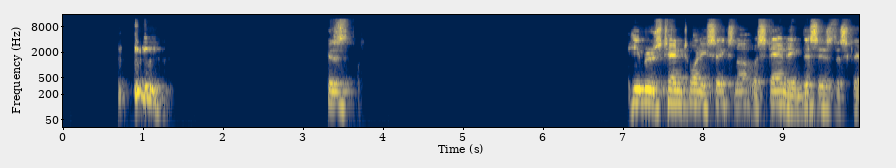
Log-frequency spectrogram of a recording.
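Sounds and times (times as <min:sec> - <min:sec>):
person clearing throat: 0:00.7 - 0:01.4
speech: 0:00.7 - 0:01.4, 0:03.3 - 0:03.8, 0:07.1 - 0:09.9.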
